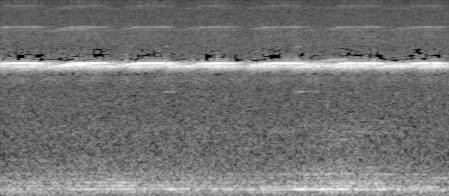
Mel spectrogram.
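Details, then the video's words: Autumn night chorus of insects in Japan, recorded in complete darkness: continuous high-pitched ringing trill that pulses gently in loudness, over a faint low hum. "真っ暗闇の秋の虫の声 Beautiful sound of insects in the fall of Japan in total darkness."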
